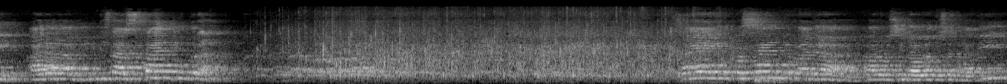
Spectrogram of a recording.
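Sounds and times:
audience applauding: 2.4 - 7.5.

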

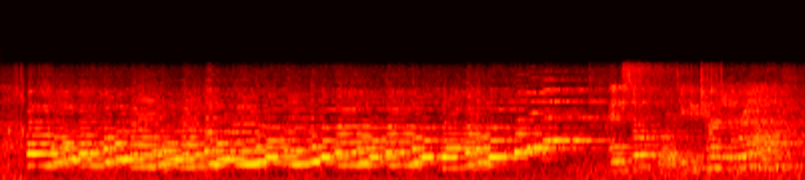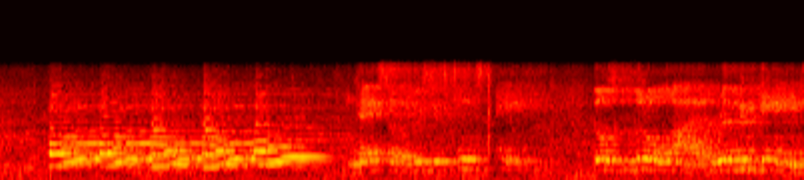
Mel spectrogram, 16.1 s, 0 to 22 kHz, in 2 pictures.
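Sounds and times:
saxophone playing short notes: 0.2 - 6.1, 8.5 - 11.5.

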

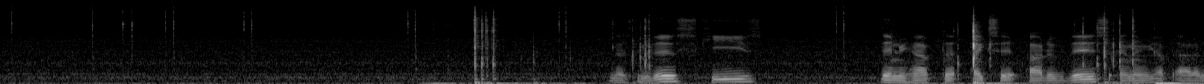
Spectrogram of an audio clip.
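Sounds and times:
computer keyboard clicks: 4.1 - 5.0, 6.3 - 6.6, 10.8 - 11.5.

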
